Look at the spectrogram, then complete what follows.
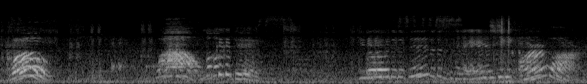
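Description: A sardonic, impulsive woman in a sitcom. Her expressive voice swings high, heard in a roomy space under heavy noise. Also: a little slow, full character voice. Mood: eager. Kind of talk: sitcom acting. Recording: echoey, distant, very noisy TV audio.

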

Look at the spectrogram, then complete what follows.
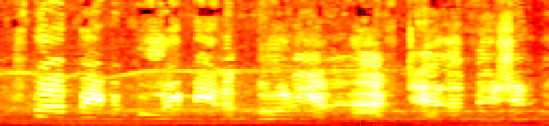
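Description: A man playing a furious, scolding mother on the phone in an anime parody dub, with a gravelly voice. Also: extremely high pitch, fairly even intonation, quick pace.

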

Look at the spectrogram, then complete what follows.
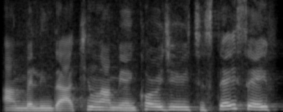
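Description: A woman's voice: on the low side, fast talker, a little mellow. A woman presenting a television programme as its host from a script.

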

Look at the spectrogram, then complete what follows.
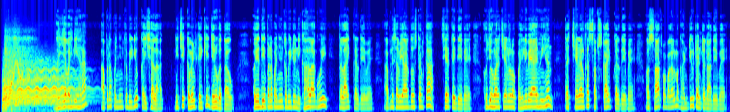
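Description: A woman's voice: medium pitch, fairly quick, dry recording, close to an everyday voice. Woman as a cartoon villager presenting, dry sound. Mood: friendly pitch. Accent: Bagheli. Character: cartoon village husband addressing viewers. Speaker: channel presenter. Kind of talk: scripted cartoon sign-off.

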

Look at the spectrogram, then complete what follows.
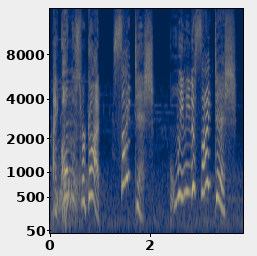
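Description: A woman voicing a chirpy, passionate young girl in a video game, with animated delivery. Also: extremely high pitch, measured pace, heavy background noise, full character voice. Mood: cheerful, determined. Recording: music playing behind the voice.

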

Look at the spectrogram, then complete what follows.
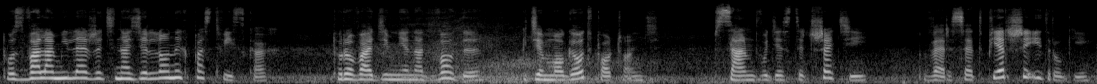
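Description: A woman with a fairly high voice recites scripture for children. She goes slowly, and there is clear noise in the background. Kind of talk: reciting a Bible memory verse.

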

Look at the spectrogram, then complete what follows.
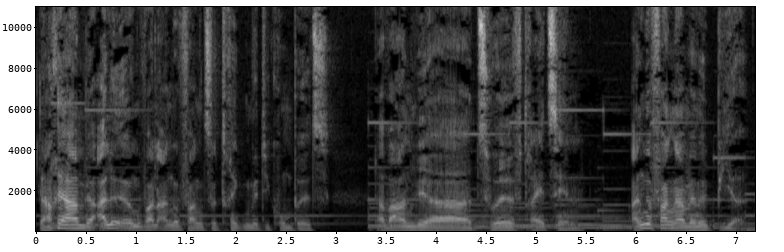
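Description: An actor playing a rough young village man who gives a plain, unemotional account in a documentary radio play. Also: fairly low pitch, animated, fairly quick, over music, lightly acted. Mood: casual, reminiscing. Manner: matter-of-fact, plain, unemotional recounting.

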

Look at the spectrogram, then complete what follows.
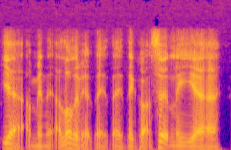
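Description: Fast-talking man with deep gravelly voice. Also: darkish tone, no room sound, dull audio. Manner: enthusiastic, quick, laughs often. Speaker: podcast co-host, reviewer. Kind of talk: casual chat.

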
